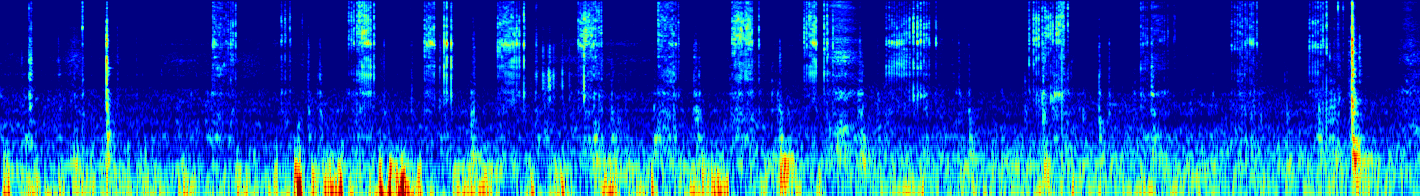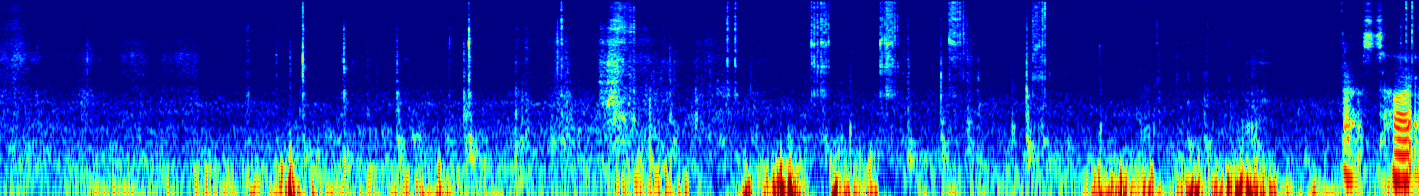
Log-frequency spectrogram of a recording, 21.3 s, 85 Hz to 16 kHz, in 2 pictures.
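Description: Ratchet with a 13mm socket tightening the brake bolts on a 2010 Renault Twingo: repeated close metallic clicking strokes and clanks in uneven bursts, with someone talking over parts of it.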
